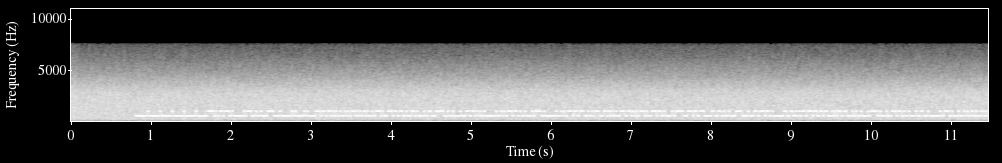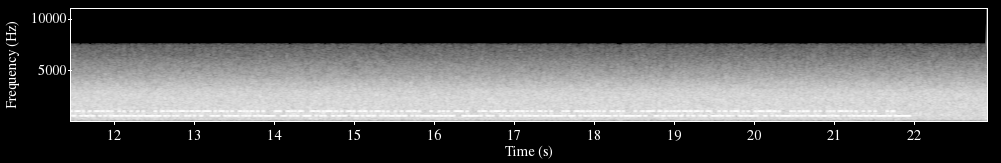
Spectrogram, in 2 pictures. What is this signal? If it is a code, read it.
RTTY (50 baud, 450 Hz shift), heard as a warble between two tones, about 860 Hz centre, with radio static. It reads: Z9XX RJRFH PGWT74J 3J NZRARH KT MI97 IS LSC31 2AQFJAQ G1UD TA40ORM EPHLA1 K5ZEC 0B F8UTIS HMWZ3 FB6 1W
